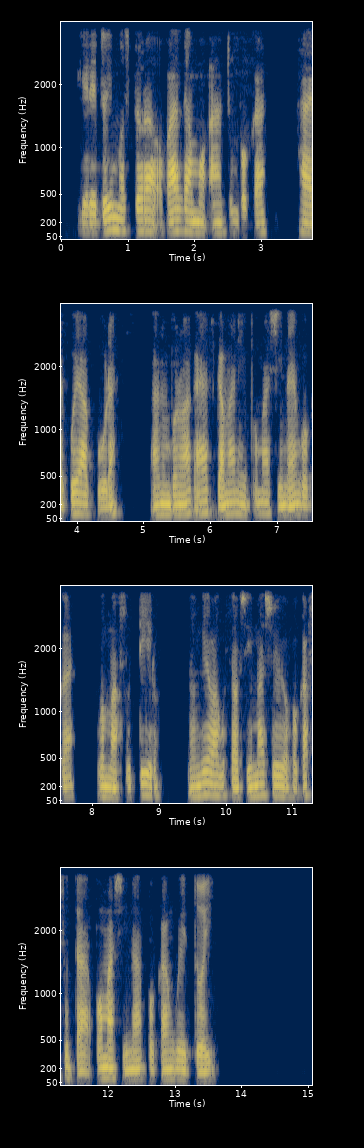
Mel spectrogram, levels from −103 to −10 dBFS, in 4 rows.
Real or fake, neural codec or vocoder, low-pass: real; none; 3.6 kHz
